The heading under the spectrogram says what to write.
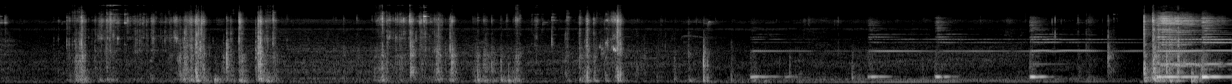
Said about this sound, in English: I got a door on my bell. I say back things backwards. I have a bell on my door.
